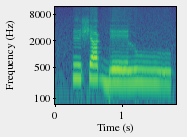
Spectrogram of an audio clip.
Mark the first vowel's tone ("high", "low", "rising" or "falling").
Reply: high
